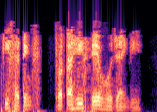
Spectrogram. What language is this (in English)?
Hindi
